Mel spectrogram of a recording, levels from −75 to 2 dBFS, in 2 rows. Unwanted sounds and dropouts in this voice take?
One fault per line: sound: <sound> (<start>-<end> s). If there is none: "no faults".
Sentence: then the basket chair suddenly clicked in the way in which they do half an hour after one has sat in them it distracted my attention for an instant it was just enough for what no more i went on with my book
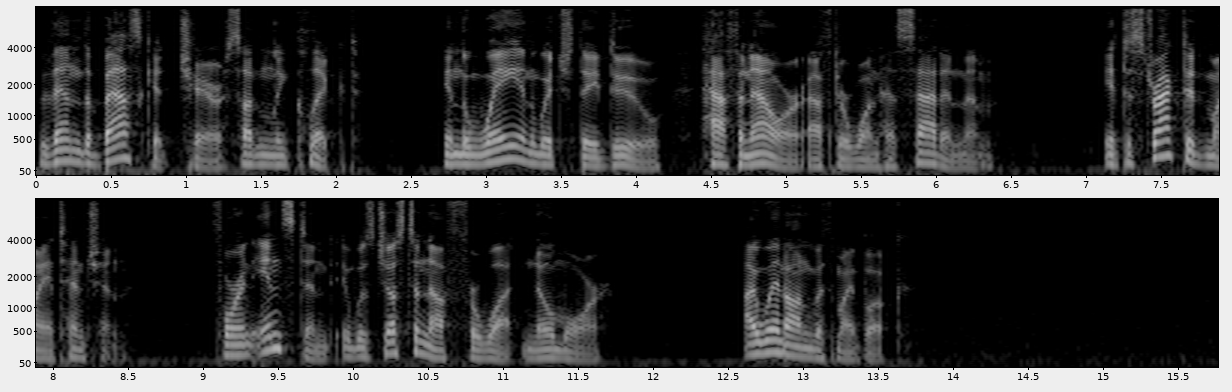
no faults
